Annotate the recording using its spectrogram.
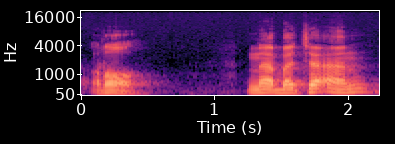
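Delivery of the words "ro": RA with a thin r and open a; ra tipis. Shown as a demonstration. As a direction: keep "ra" light, no O colouring. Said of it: "Tapi dibaca apa?". (ucapkan "ra" tipis dengan A terbuka)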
